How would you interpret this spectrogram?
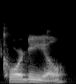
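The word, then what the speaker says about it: Cordele: on i-75 cordial georgia looks like cordell uh but it's pronounced cordial and uh they have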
